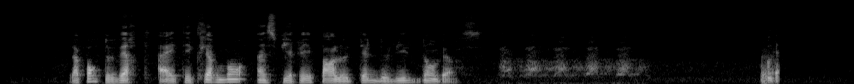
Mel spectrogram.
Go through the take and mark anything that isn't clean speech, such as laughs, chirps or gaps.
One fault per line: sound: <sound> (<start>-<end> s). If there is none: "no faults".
sound: bark (5.0-6.5 s)
sound: laugh (7.6-7.8 s)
